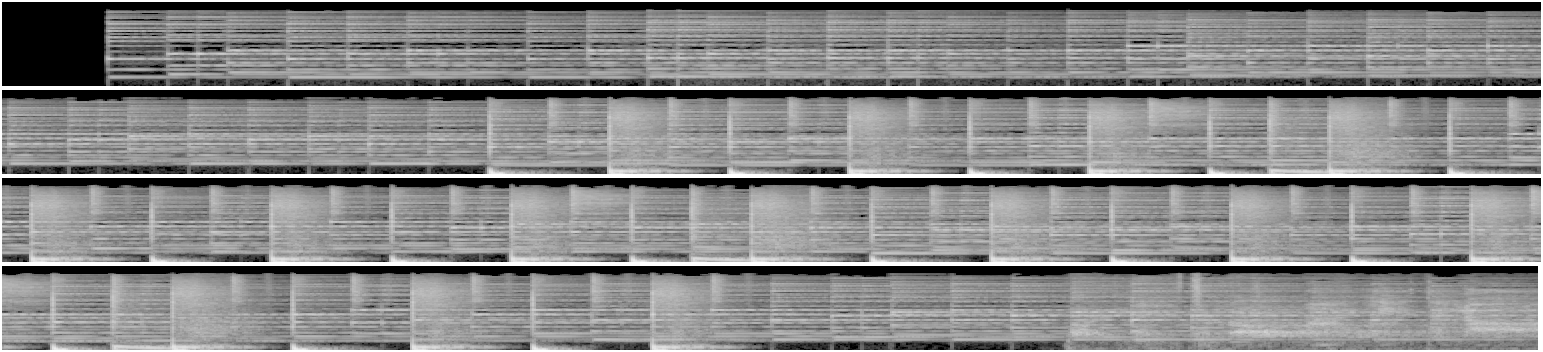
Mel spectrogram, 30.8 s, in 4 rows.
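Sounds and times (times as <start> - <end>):
Italo disco music: 10.2 - 26.8, 28.4 - 30.7.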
